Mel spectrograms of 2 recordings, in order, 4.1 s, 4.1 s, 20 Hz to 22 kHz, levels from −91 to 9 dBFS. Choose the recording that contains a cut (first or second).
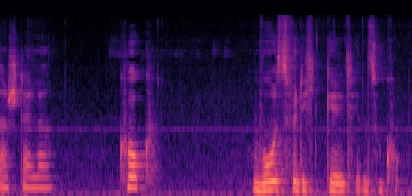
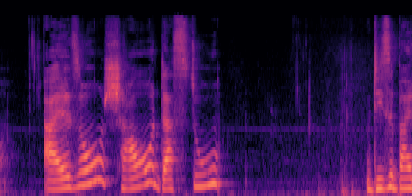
first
